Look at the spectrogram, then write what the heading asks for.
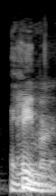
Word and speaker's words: Hamer: Is it Hamer or Hammer? I think it's Hamer. It's Hamer? Okay. It's pronounced Hamer. Yeah, that's Only right. one M. Thank you. I appreciate that. Hamer. No relation to MC Hammer.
